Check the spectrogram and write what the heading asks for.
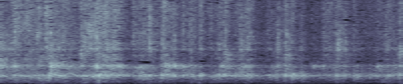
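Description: Audience applauding: a dense, steady patter of clapping.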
